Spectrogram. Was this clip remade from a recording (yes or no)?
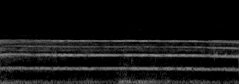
yes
